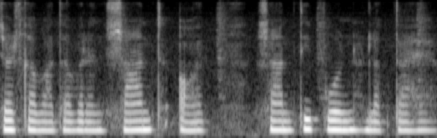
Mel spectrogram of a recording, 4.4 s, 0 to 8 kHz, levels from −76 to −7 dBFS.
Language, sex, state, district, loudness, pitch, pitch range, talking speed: Hindi, female, Jharkhand, Palamu, -16 LUFS, 190 Hz, 185-195 Hz, 95 wpm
